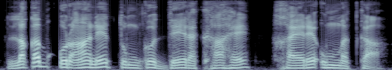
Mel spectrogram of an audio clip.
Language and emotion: Urdu, neutral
